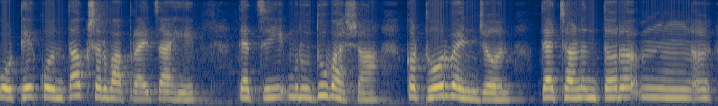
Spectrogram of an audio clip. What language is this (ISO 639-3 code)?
mar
